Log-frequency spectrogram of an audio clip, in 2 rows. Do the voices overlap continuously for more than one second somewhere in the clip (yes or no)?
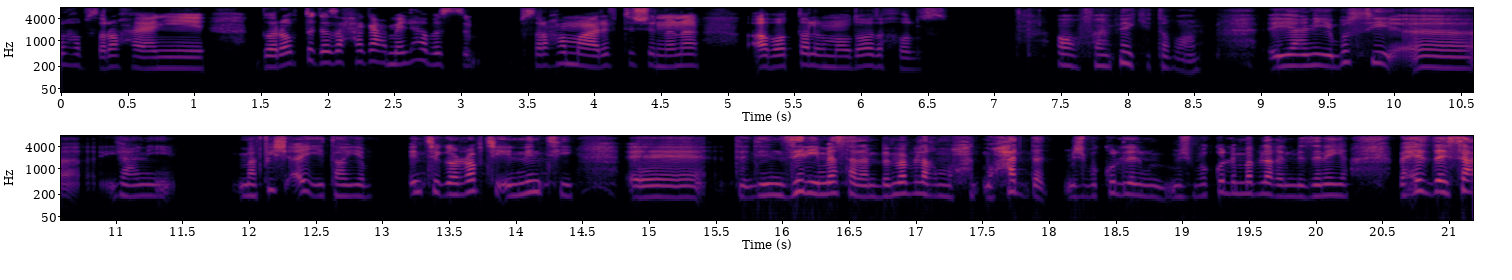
no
